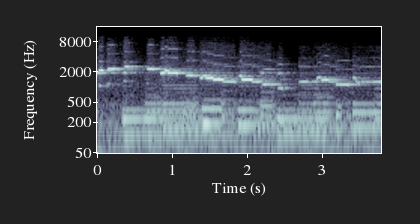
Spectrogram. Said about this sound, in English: Now, where's that tin whistle of mine?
